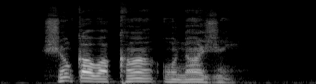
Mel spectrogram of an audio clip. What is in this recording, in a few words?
shunkawakan onazin pronunciation; manitobas protected and conserved areas network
